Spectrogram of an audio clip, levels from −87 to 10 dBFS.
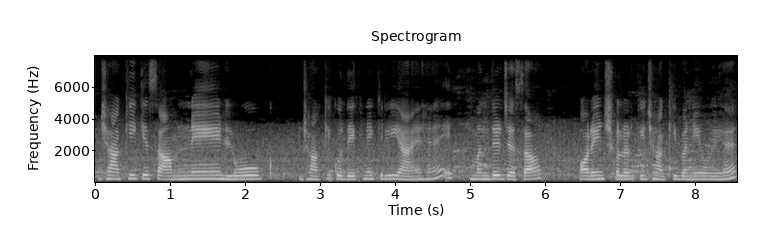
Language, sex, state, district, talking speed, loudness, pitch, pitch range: Hindi, female, Chhattisgarh, Raipur, 145 wpm, -18 LUFS, 215 Hz, 205-225 Hz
